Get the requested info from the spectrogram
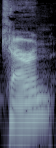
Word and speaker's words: Charon: Is it Karen? – Yeah, it's pronounced Karen. I think that's the original. – I mean Charon.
